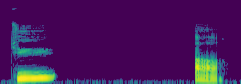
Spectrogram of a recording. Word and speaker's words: tu as: Okay, second one, tu as. Okay, as usual in French, final S is not pronounced.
